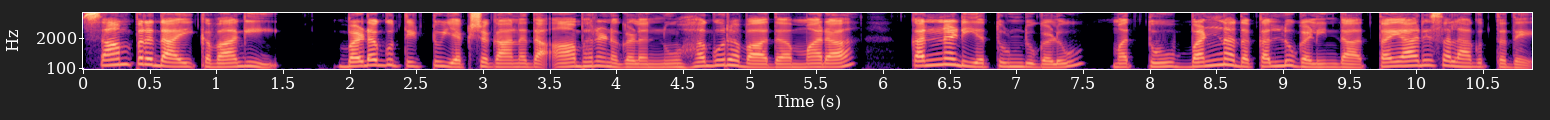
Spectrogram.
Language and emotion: Kannada, neutral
